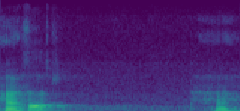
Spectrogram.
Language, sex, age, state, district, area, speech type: Marathi, male, 18-30, Maharashtra, Ratnagiri, urban, spontaneous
